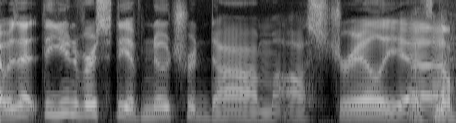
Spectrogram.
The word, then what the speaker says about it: Notre Dame: I was at the University of Notre Dame Australia last night. We say it wrong, by the way, in the United States. So, I was at the University of Notre Dame Australia.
